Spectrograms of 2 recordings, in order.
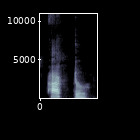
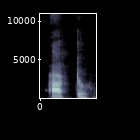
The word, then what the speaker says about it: actor: Even though you see an "or", we don't say "or", we're shortening it, okay? There's a schwa there, "actor". So, the stress is here, and this is shortened, reduced. We say it fast.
